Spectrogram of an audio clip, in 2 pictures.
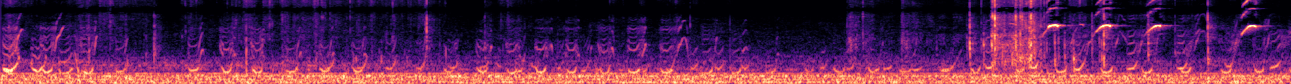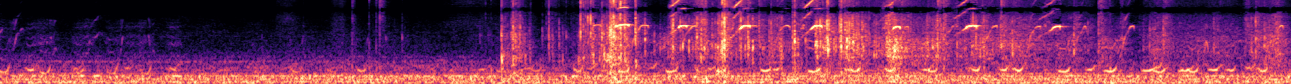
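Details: Guinea pigs eating hay munch and rustle steadily, with bursts of high, repeated squeaks breaking through.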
